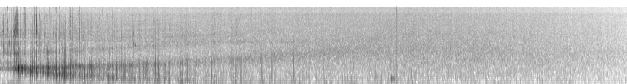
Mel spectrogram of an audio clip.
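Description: Sparkling wine poured into a glass, foaming with dense crackling fizz for the first couple of seconds, then settling into a hiss of bubbles that slowly fades away.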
